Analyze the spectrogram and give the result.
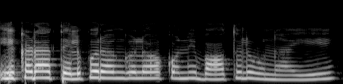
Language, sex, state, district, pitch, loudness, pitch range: Telugu, female, Telangana, Hyderabad, 280 Hz, -15 LUFS, 250-290 Hz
